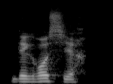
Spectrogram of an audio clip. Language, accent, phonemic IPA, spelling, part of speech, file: French, France, /de.ɡʁo.siʁ/, dégrossir, verb, LL-Q150 (fra)-dégrossir.wav
- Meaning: 1. to rough-hew 2. to dress down; tell off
